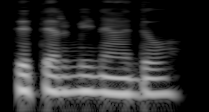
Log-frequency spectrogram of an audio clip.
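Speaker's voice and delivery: ordinary delivery, nothing marked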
